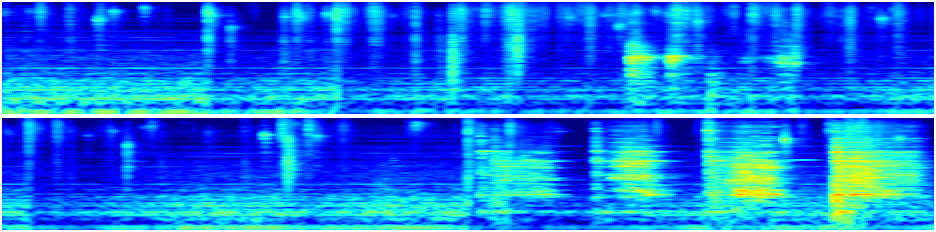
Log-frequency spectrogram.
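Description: Eggs whisked for a breakfast burrito with sausage and kale, a rapid clattering of whisk against bowl in busy bursts, with brief scraping and clinks, close and moderately loud, no voices.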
